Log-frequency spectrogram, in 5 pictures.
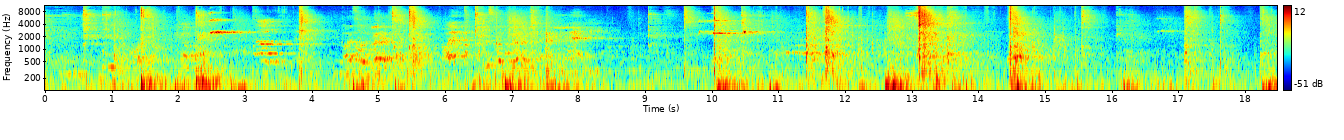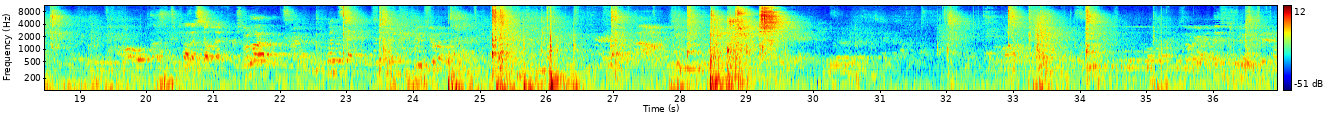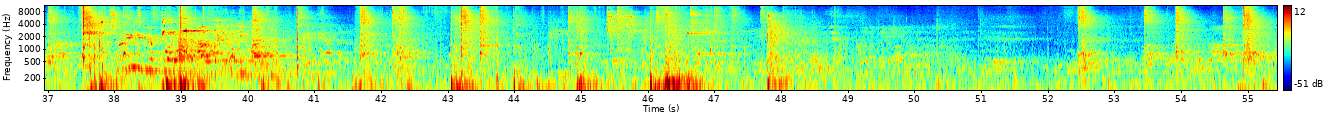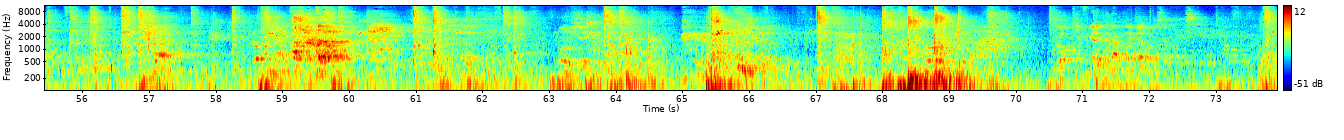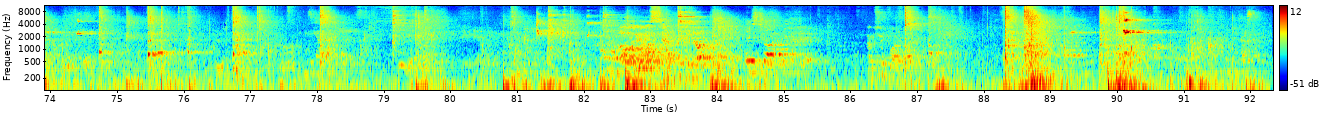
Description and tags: high school gym playing badminton Montreal, Canada
badminton, Canada, gym, high, playing, school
